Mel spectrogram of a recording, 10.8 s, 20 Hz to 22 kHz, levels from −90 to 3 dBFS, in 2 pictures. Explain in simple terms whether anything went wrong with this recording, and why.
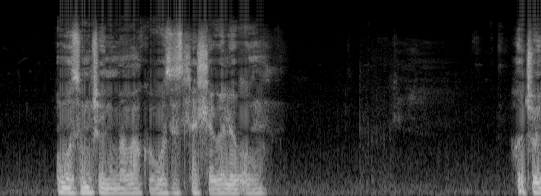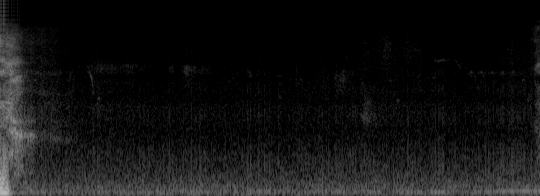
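A block size mismatch (padded) runs throughout: one stage passes on shorter blocks than the next reads, which fits a 512-sample read, and silence fills each gap. This causes an 86.1 Hz buzz and slows the sound to 0.938 speed, pitch roughly unchanged.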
